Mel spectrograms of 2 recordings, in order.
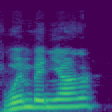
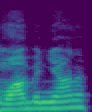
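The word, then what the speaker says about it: Wembanyama: completely butchered that I he was is wiim bana yeah and I and I called and I called him Wan bana yeah that's not bad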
